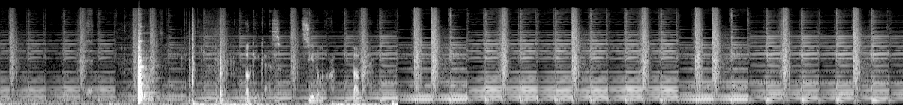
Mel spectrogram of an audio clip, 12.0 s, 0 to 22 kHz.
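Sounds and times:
background guitar music: 0.0 - 12.0
cup set down on counter: 1.8 - 2.2.

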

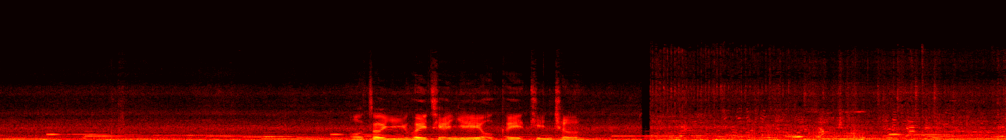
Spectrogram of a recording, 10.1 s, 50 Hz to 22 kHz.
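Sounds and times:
low traffic rumble: 0.0 - 10.0
people chattering: 6.5 - 10.0.

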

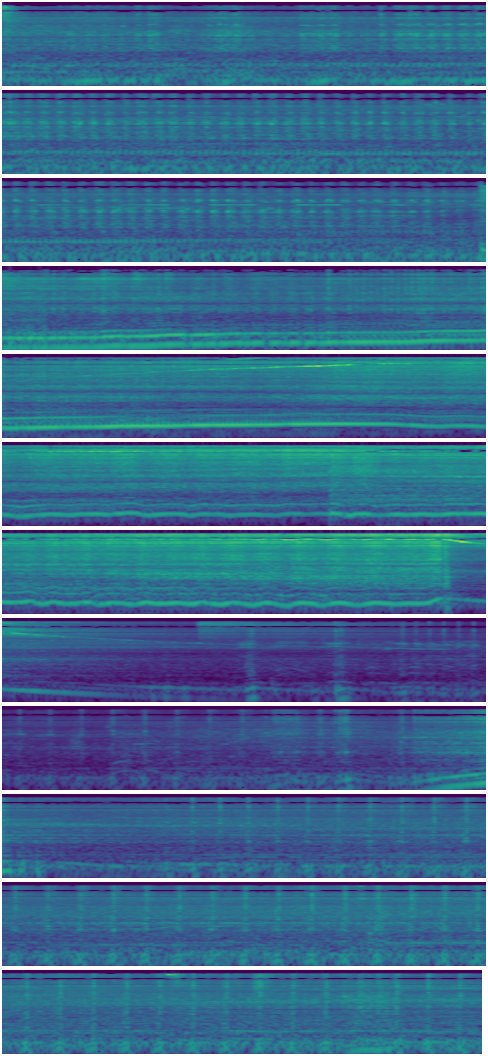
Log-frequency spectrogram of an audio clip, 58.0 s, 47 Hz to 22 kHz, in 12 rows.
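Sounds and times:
diesel truck engine revving: 0.0 - 58.0.

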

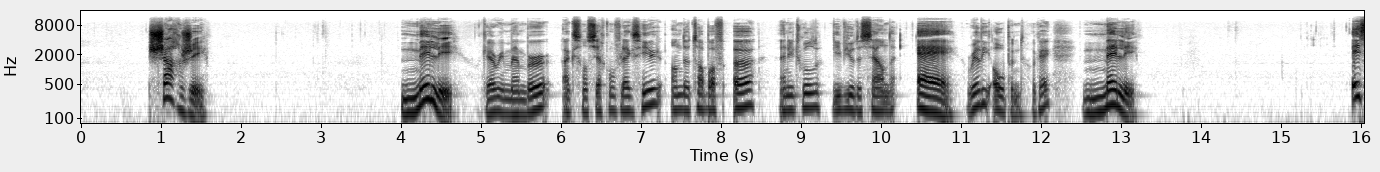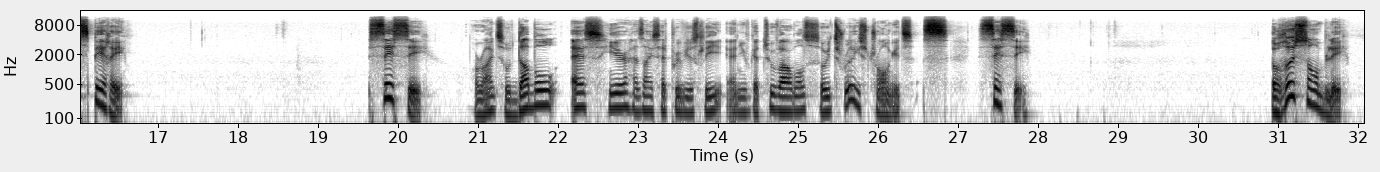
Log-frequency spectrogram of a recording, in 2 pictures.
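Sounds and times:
man speaking: 0.8 - 1.7, 4.0 - 13.3, 15.8 - 16.7, 19.6 - 28.0, 30.9 - 32.0
faint clicks: 2.4 - 3.9, 13.7 - 15.8, 18.4 - 19.4, 28.1 - 29.1.

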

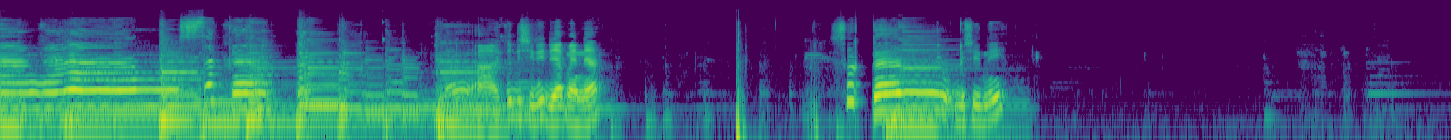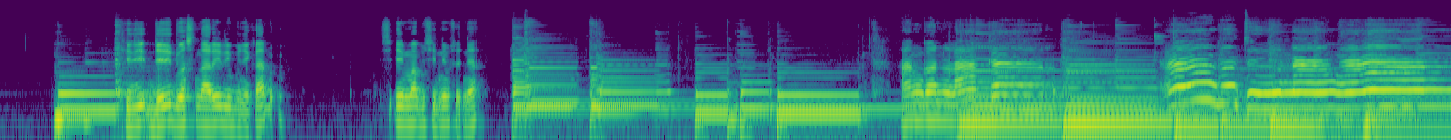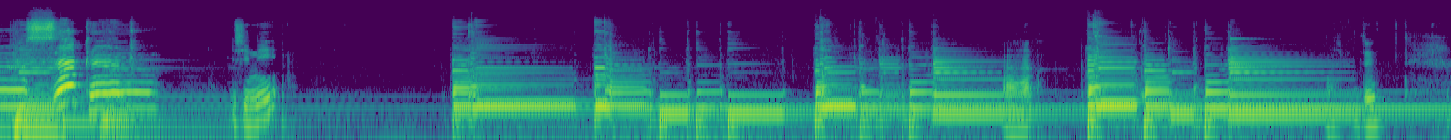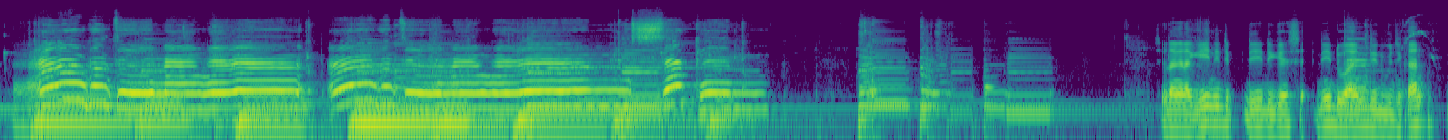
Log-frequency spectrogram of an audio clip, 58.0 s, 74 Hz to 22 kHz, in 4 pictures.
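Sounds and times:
plucked acoustic guitar notes: 0.0 - 10.5, 12.6 - 16.5, 19.6 - 58.0.

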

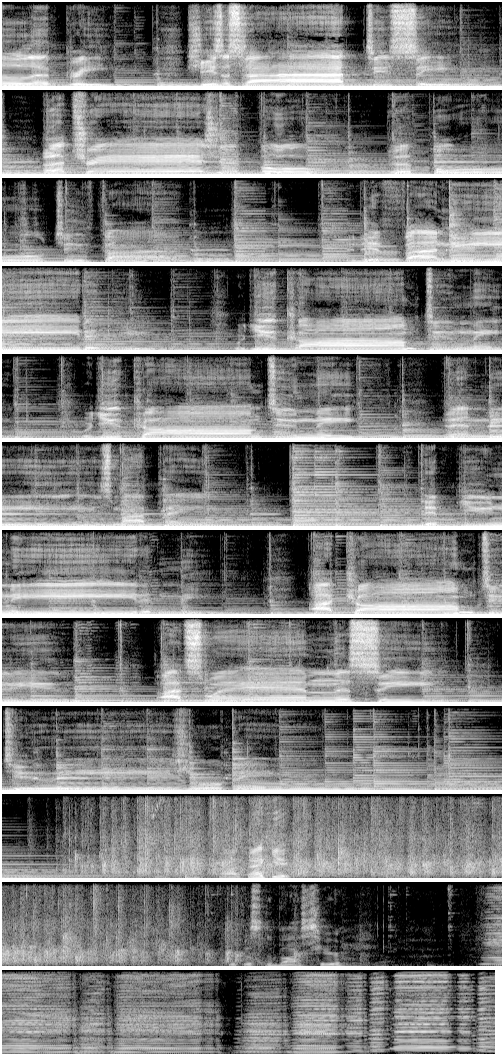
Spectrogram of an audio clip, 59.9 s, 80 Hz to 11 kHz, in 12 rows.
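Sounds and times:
acoustic guitar playing: 0.0 - 47.9, 54.8 - 59.9.

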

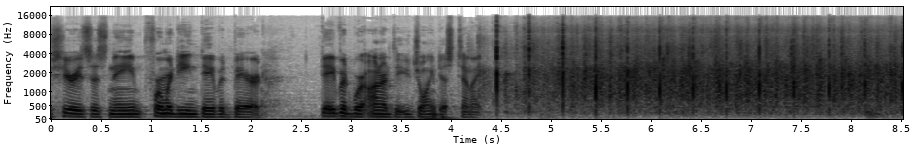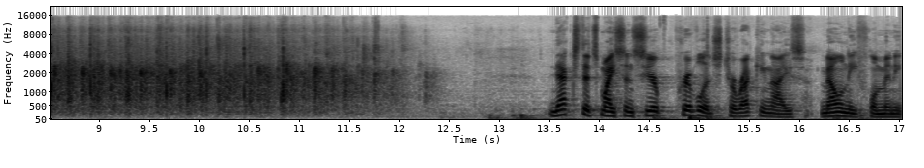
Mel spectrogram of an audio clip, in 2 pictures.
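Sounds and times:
audience applauding: 4.3 - 12.5.

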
